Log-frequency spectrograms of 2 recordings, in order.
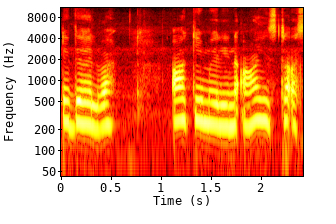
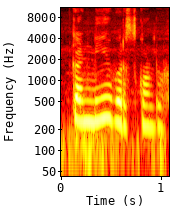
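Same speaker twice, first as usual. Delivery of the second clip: ordinary delivery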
